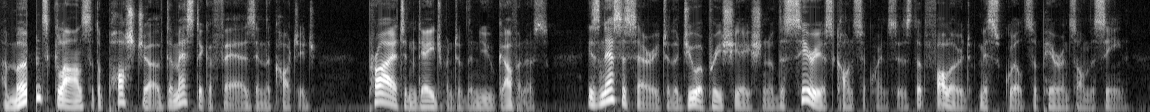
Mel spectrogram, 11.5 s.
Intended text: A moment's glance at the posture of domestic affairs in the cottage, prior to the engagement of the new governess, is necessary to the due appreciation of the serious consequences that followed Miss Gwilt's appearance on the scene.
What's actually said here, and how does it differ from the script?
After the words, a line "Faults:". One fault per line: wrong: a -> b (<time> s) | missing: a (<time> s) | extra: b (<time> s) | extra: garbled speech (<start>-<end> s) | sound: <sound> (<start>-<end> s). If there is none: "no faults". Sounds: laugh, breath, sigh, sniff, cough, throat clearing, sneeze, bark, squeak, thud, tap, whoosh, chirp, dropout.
A moment's glance at the posture of domestic affairs in the cottage, prior to engagement of the new governess, is necessary to the due appreciation of the serious consequences that followed Miss Gwilt's appearance on the scene.
Faults:
sound: dropout (0.3-0.4 s)
missing: the (4.1 s)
